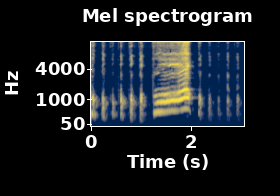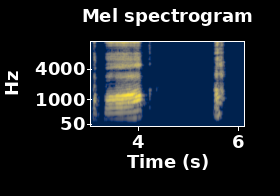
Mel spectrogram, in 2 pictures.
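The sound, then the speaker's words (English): A voice imitates a bird, with a quick run of staccato clucks bursting into a long, loud, strained squawk, shouting at the top of her voice in a library queue. The pattern repeats, then one short squawk follows after a pause. “And she shouted at the top of her voice.”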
